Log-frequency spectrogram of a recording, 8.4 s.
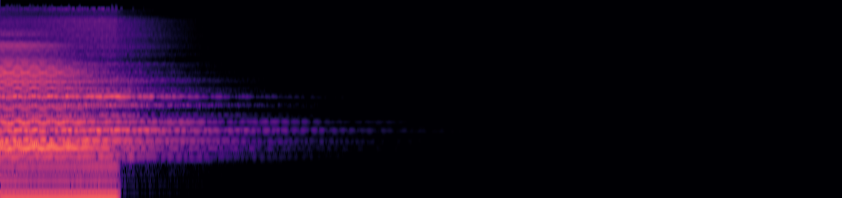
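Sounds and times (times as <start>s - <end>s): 
person singing: 0.0s - 2.4s.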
